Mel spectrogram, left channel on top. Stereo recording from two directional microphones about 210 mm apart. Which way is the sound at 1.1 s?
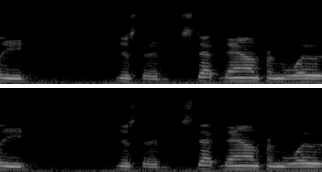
20° left (ahead or behind).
